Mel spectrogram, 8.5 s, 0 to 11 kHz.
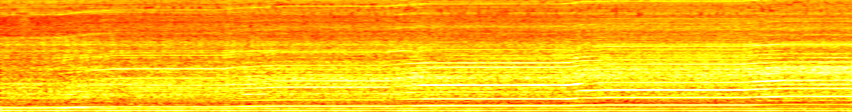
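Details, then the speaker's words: Sunbeam Mixmaster Model 12 after replacing a broken part; steady motor hum climbing cleanly through the speeds, pitch stepping up smoothly without grinding or stutter. Runs like new; normal motor running. "Alright, so as you can tell, it runs like new again."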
